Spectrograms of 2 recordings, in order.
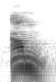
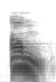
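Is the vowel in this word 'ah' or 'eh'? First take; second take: ah; ah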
